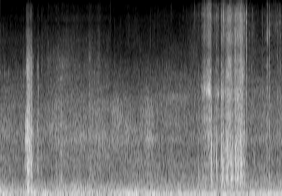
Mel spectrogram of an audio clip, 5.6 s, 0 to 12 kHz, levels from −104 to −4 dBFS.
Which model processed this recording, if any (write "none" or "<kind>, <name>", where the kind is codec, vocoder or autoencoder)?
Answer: vocoder, BigVGAN v2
